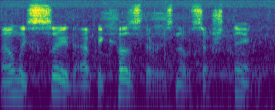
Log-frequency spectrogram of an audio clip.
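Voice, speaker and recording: Over loud background noise, a man does a gruff, put-on character voice. His pitch is fairly high and his pace moderate. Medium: read story. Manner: gruff, blunt.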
